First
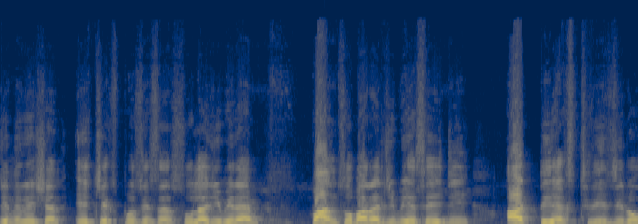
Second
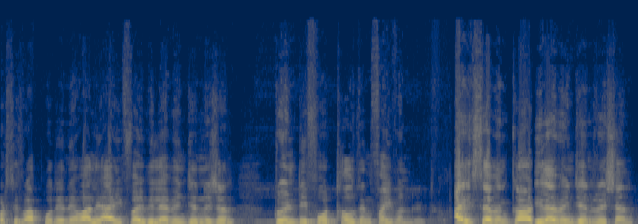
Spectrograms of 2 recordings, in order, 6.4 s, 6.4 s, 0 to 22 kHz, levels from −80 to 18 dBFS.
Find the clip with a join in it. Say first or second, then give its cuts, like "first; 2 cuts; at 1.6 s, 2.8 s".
second; 2 cuts; at 4.6 s, 5.4 s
